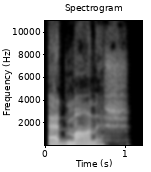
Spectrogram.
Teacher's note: The first word is to admonish. And admonish has three syllables and the stress is on that second syllable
